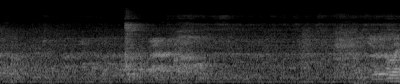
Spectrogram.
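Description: Faint, indistinct voices over room noise, with one sharp click about a second in.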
